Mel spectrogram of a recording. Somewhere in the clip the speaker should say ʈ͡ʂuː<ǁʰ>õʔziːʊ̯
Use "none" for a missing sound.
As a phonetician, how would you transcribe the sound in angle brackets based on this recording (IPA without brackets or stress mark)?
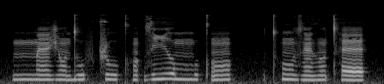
kʰ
